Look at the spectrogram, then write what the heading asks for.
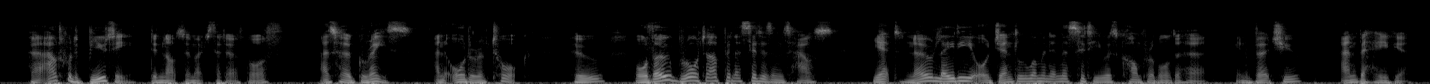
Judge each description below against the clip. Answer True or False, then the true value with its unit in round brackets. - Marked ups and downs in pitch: True (7.4 semitones)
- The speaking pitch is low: True (100 Hz)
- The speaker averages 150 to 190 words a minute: True (170 wpm)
